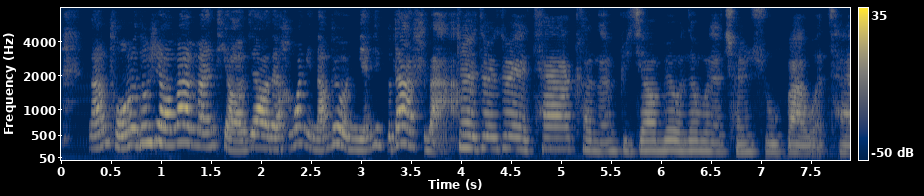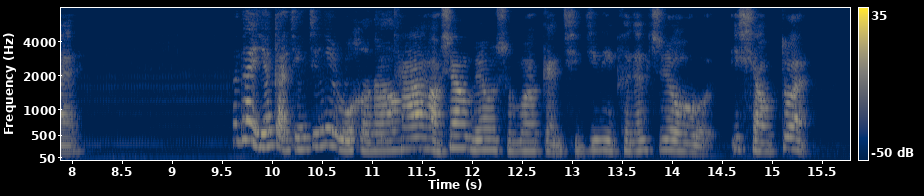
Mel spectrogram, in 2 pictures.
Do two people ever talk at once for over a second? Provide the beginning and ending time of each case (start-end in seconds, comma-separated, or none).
none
